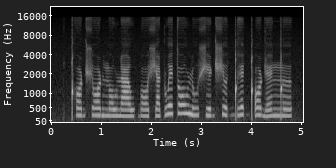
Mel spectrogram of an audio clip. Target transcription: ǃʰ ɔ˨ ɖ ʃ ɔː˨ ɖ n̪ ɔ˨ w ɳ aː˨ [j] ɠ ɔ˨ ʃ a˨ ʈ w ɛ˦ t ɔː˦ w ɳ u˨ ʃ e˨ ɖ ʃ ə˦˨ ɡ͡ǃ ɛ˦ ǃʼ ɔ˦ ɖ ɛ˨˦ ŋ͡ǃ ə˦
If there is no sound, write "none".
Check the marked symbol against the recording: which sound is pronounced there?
w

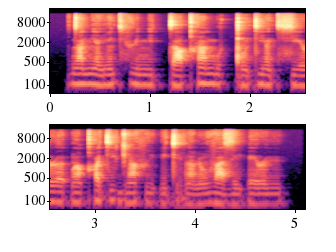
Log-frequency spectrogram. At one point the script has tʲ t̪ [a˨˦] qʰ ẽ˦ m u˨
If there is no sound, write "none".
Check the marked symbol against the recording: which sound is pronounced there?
a˨˦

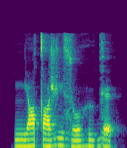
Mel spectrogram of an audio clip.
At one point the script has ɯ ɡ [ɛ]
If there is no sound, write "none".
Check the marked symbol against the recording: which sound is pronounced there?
ɛ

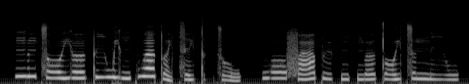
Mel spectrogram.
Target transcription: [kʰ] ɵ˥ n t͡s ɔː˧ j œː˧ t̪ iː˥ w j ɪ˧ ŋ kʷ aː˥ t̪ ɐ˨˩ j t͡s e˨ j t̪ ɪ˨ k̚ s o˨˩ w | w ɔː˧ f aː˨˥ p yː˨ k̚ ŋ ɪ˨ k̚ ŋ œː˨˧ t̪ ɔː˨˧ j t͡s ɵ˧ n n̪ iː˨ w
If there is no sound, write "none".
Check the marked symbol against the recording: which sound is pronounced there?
ŋ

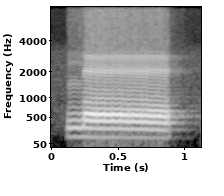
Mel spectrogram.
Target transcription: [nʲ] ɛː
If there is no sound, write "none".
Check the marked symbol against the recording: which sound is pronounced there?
n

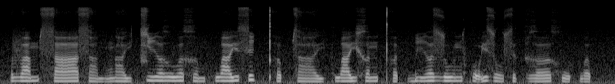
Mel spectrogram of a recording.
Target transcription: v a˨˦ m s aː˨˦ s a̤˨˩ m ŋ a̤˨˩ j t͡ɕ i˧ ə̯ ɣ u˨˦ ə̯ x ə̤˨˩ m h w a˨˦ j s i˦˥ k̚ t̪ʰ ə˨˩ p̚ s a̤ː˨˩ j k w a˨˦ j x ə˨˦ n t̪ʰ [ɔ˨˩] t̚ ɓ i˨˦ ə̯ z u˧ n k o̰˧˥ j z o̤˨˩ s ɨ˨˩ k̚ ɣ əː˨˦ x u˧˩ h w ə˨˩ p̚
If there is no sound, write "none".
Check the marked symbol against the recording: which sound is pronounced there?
ə˨˩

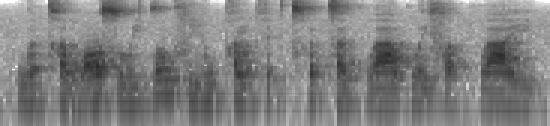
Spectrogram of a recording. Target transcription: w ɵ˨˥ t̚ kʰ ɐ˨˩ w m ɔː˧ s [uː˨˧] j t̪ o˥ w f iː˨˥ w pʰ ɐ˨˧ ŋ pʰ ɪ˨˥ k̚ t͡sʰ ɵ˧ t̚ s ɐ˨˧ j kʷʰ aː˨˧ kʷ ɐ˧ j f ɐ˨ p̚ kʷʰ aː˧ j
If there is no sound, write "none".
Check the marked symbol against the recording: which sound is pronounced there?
uː˨˧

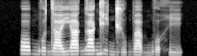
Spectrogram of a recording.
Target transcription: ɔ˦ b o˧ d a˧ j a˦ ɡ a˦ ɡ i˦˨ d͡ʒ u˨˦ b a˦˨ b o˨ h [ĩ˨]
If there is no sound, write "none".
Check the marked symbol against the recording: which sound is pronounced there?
i˨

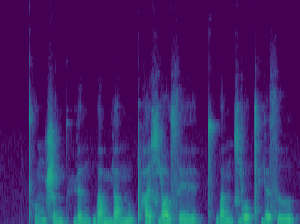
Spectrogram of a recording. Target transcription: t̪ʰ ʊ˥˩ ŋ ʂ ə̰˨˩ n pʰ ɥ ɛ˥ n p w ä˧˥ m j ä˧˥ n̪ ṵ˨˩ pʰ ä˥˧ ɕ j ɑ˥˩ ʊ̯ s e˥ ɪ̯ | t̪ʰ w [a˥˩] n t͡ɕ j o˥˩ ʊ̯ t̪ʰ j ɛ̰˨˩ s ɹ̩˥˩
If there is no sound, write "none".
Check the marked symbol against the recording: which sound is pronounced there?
a̰˨˩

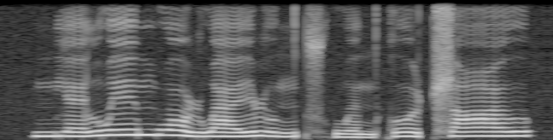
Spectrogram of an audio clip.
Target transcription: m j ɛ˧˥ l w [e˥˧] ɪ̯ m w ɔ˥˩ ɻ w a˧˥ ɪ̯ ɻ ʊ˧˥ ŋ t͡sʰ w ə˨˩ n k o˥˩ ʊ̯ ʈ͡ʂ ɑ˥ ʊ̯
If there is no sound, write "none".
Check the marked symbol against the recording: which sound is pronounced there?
e˥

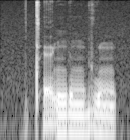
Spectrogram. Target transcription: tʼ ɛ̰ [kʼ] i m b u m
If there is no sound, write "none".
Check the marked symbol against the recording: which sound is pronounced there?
ŋ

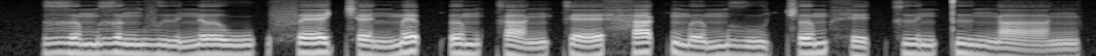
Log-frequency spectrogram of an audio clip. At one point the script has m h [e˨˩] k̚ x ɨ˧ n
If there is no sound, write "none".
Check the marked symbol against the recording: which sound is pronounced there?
e˨˩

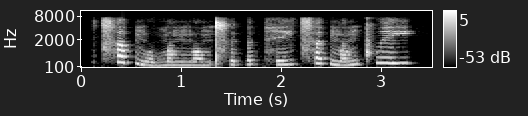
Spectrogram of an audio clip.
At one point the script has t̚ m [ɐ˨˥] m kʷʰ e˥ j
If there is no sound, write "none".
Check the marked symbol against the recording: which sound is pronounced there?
ɐ˨˥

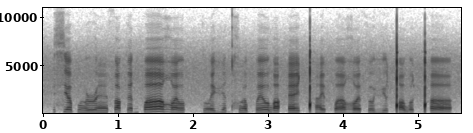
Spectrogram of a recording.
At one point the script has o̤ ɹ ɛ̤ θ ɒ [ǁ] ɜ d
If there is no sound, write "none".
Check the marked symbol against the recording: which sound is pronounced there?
k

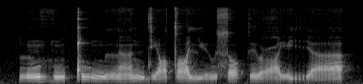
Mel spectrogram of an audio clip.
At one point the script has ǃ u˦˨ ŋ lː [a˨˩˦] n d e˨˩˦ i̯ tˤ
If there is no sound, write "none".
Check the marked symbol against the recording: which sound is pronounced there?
ã˨˩˦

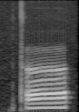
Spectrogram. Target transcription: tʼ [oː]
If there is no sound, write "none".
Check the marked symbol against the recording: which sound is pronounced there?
ɤː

